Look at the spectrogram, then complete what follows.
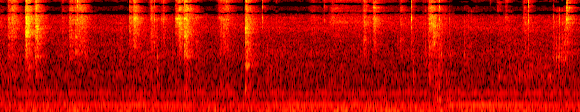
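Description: Steady electrical hum in a small room, with scattered short clicks and light handling noises.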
